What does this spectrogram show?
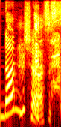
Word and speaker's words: nunchucks: street with numb chucks did you say it with an M isn't it nunchucks is it I literally wrote it as nuu m b how do you say it it's nunchucks right well listen Myrtle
